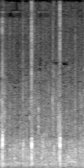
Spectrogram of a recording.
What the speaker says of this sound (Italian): E quindi fategli un applauso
